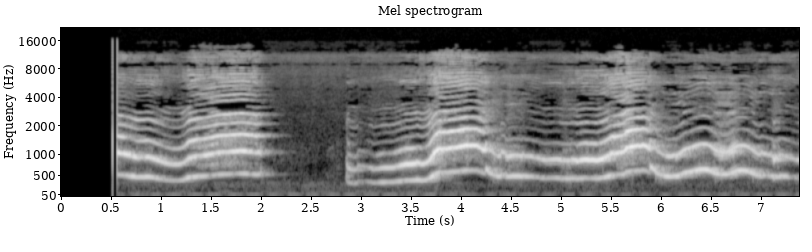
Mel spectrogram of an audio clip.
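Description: A husky gives a drawn-out, musical howl: a short dipping phrase, a pause, then a longer one. The tone wavers up and down like singing, rich in harmonics, with no other sounds around it.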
